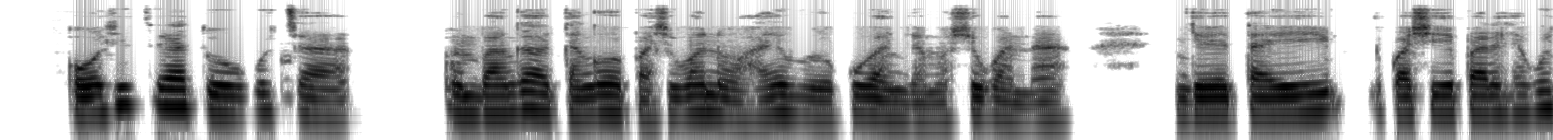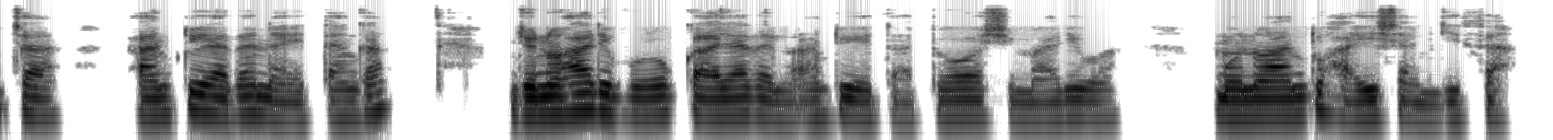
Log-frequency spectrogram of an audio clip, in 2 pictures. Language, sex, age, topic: Oshiwambo, female, 25-35, finance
